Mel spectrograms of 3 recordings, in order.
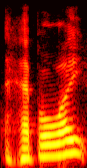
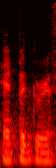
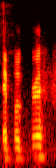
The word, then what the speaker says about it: Hippogriff: Hippolyte? Hippogriff. Hippogriff.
